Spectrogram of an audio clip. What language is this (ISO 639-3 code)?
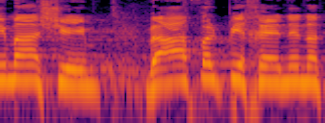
heb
